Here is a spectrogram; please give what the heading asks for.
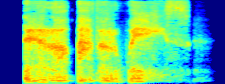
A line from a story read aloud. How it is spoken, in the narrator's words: she whispered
